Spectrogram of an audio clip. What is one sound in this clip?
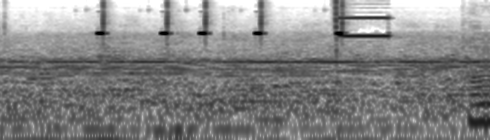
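A keypad beeps with each button press.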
